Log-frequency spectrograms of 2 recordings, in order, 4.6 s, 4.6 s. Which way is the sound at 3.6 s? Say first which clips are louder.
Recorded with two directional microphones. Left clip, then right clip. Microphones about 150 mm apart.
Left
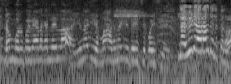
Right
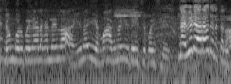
Right 4 dB; 10° left (ahead or behind).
